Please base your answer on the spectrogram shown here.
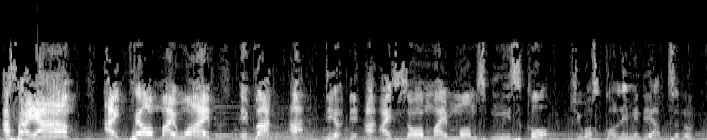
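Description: A man, preaching a sermon with loud bursts of emphasis. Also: very high voice, moderate pace. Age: 20s. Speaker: pastor. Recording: dull lo-fi sound with music.

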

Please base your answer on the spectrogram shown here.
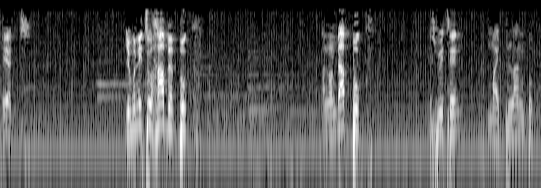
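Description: A young pastor preaches in a bright, high voice that leaps up and down in pitch. He swings from quiet talk to shouted emphasis. The recording is dull and lo-fi, with faint music playing beneath him. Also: lively intonation, slow, long pauses. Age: 20s. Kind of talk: sermon.

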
